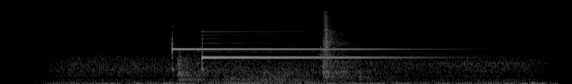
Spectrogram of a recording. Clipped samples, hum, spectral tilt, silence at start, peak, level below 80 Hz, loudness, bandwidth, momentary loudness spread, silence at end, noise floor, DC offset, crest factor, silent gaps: under 0.1%; none; -2 dB/octave; 0.5 s; -24 dBFS; -62 dBFS; -36 LUFS; 16 kHz; 26 LU; 0.25 s; -60 dBFS; under 0.1%; 18 dB; none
